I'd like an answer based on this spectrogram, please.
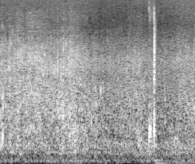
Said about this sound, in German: Die beiden versperren mit unserem Boot den Ausgang der Bucht. Motor drosseln!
